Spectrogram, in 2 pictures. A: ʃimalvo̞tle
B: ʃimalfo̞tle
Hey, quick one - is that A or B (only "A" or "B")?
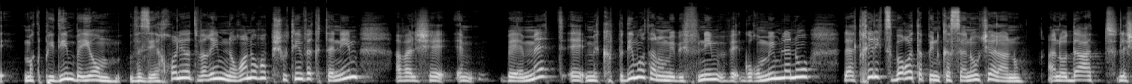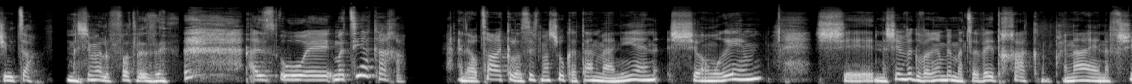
B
